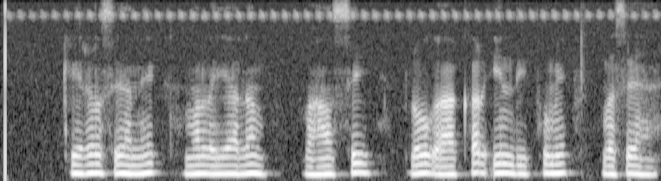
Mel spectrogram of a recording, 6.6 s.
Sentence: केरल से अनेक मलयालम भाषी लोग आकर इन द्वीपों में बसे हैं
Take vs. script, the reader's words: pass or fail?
pass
